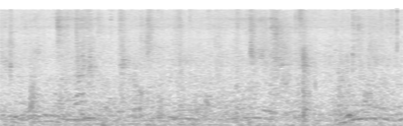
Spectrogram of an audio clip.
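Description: A bird calling in low, curving notes over a faint murmur of people's voices.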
